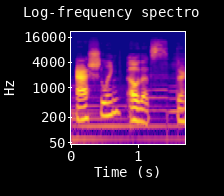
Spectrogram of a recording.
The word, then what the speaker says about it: Aisling: It's pronounced Ashling.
